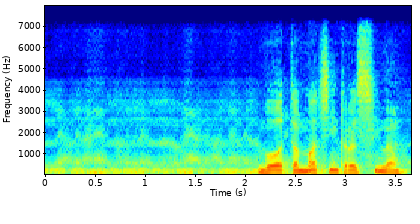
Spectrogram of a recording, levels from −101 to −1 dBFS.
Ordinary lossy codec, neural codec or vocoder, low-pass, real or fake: none; codec, 16 kHz, 0.5 kbps, FreqCodec, larger model; 7.2 kHz; fake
